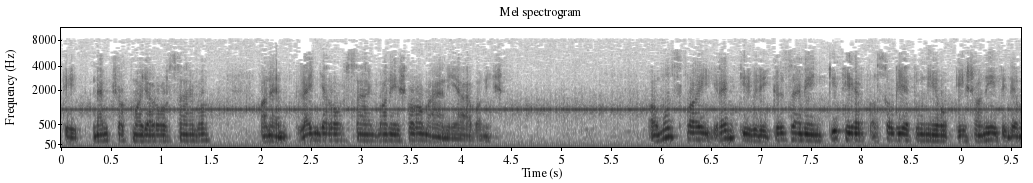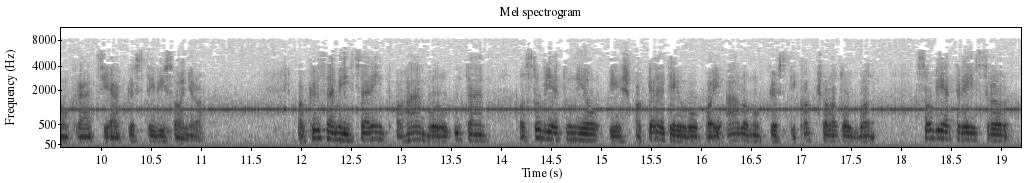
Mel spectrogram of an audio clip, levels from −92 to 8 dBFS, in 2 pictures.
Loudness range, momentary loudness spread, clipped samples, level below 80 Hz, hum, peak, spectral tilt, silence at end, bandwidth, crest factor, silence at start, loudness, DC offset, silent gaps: 3 LU; 11 LU; under 0.1%; -42 dBFS; none; 0 dBFS; -8.5 dB/octave; 0 s; 8.2 kHz; 14 dB; 0 s; -15 LUFS; 1%; none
